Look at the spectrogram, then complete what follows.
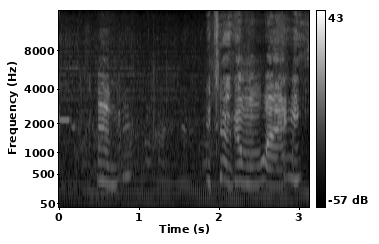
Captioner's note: voice breaking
